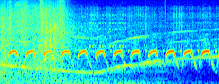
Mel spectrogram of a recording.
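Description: Police siren sound effect: a fast yelp repeating about three times a second, over a slower wail that falls for about two seconds and then rises again.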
